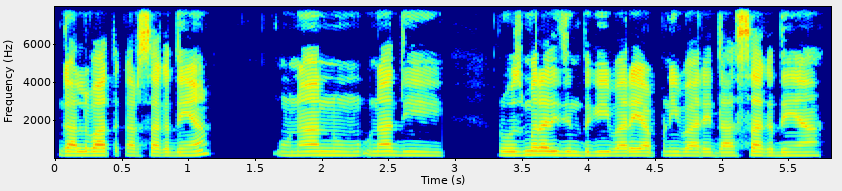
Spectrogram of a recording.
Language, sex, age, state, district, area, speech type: Punjabi, female, 45-60, Punjab, Fatehgarh Sahib, rural, spontaneous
